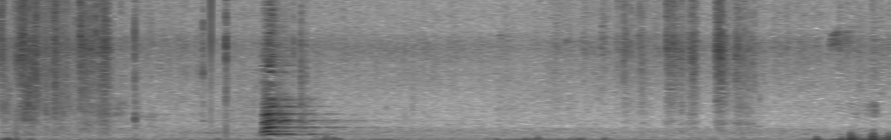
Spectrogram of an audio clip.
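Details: Homeless tabby street cat asking for food outdoors gives one short, clear meow about two seconds in, amid low rumbling and handling noise with scattered clicks.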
